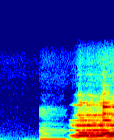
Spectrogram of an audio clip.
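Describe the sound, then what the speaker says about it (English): A mobile phone ringtone starting abruptly with a short low tone, then a bright, rich melodic chime that plays on loudly and close, with no voices. "oh, my phone's blowing up."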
